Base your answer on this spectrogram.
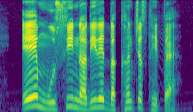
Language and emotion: Dogri, neutral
